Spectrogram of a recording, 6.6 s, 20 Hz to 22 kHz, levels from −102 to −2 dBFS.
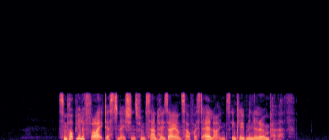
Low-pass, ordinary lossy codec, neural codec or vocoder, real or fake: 7.2 kHz; none; vocoder, 22.05 kHz, 80 mel bands, Vocos; fake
